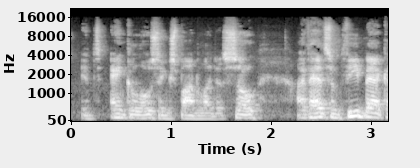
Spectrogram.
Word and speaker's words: ankylosing spondylitis: Well, not really an article, but 29 things only someone with ankylosing spondylitis would understand.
